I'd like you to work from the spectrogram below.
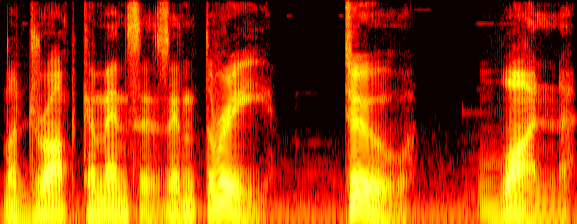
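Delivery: slow, deliberate countdown over a speaker; speaker announcement. Acted. Valerius counts the team down to the drop, speaker announcement. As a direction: count them down like a launch announcer. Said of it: "Valerius's voice echoed from a speaker".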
